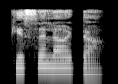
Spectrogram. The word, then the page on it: ಕಿಸಲಾಟ: Kannada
